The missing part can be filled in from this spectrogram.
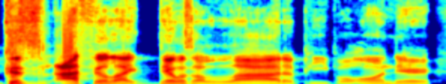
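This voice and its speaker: Raspy male podcast host, bright edge. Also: mid-range voice, moderate pace, no room sound, studio quality. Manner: bantering, slangy, repeats phrases. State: voice worn from weekend partying. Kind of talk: casual comedic chat.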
